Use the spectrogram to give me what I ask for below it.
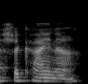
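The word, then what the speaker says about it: Shekinah: a crown of stars she is can you pronounce that for me is it shakana or sh yeah yeah shakina the Holy Spirit and the revealer of the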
